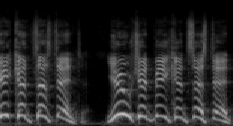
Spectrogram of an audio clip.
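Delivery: very high-pitched, shouted yell. A speaker in a two-person conversation, yelling. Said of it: "Sorry for yelling".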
